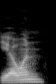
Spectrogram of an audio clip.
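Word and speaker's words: Ioan: to our episode with johan his first name is spelled i o a n he is a phenomenal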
